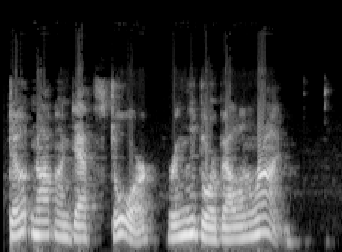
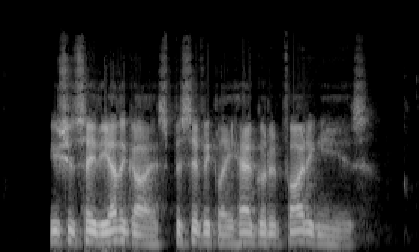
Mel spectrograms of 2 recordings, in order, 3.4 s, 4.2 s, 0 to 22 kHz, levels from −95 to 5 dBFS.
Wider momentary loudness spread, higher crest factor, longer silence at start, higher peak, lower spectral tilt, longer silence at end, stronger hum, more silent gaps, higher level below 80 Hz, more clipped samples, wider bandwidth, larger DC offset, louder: second, 5 LU vs 16 LU; second, 12 dB vs 20 dB; second, 0.1 s vs 0.5 s; first, 0 dBFS vs -8 dBFS; first, -7.5 dB/octave vs -4 dB/octave; about the same, 0.55 s vs 0.5 s; neither; neither; first, -56 dBFS vs -68 dBFS; neither; second, 7.2 kHz vs 13 kHz; neither; first, -12 LUFS vs -27 LUFS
